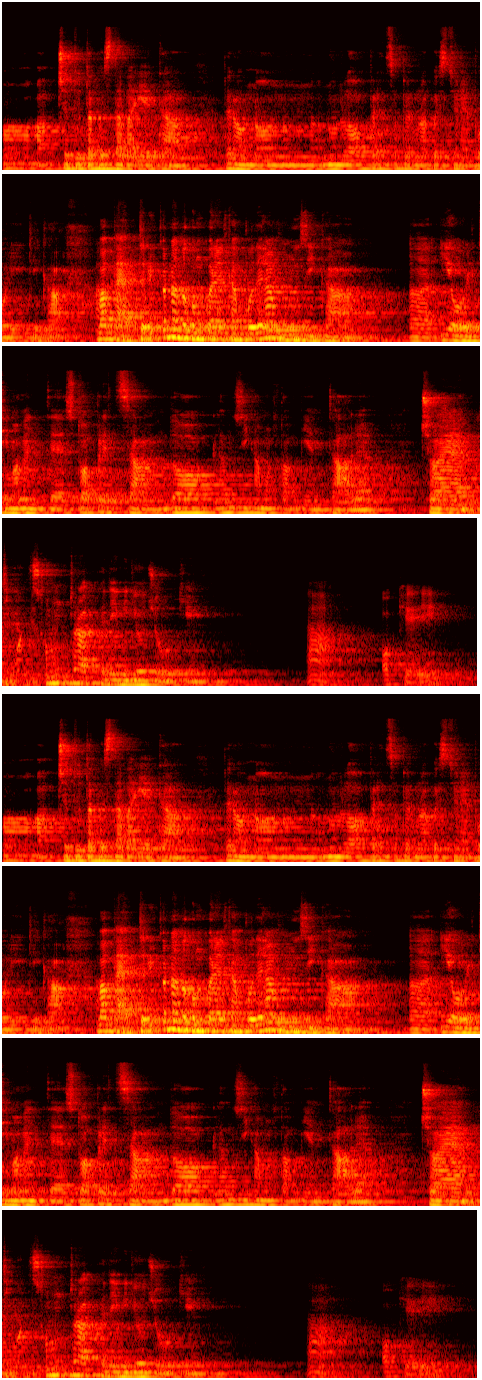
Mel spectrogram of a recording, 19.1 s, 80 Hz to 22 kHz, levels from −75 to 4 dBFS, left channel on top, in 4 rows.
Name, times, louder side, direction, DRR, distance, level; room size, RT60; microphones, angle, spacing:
voice 1, 0.0-8.4 8.8-14.3 14.6-16.4, equal, ahead, 4 dB, 0.5 m, -26 dB
voice 2, 13.8-14.9 17.4-17.7 18.1-18.7, left 1 dB, 40° left, 4 dB, 1.0 m, -38 dB
15.5 x 5.6 x 5.6 m, 2.1 s
head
